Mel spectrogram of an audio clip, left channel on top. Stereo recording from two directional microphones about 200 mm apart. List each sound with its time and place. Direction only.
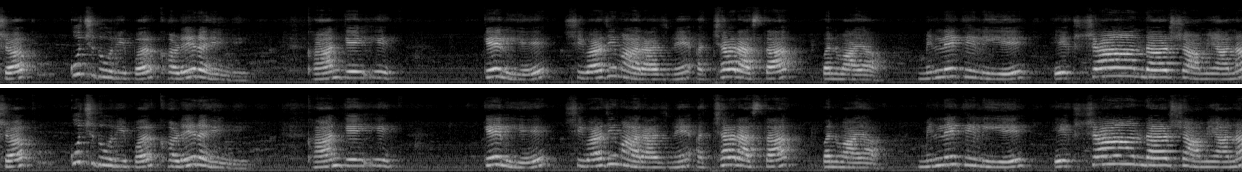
0.7 s a woman's voice: 10° left (ahead or behind)
3.1 s a woman's voice: 10° left (ahead or behind)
